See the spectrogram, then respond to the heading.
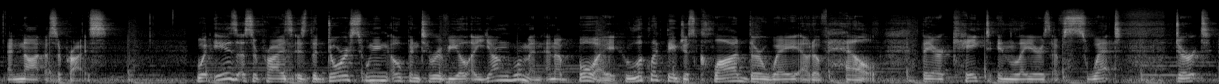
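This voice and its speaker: A man hosting as game master, moving between scripted narration and casual asides in a tabletop role-playing game. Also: mid-range voice.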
